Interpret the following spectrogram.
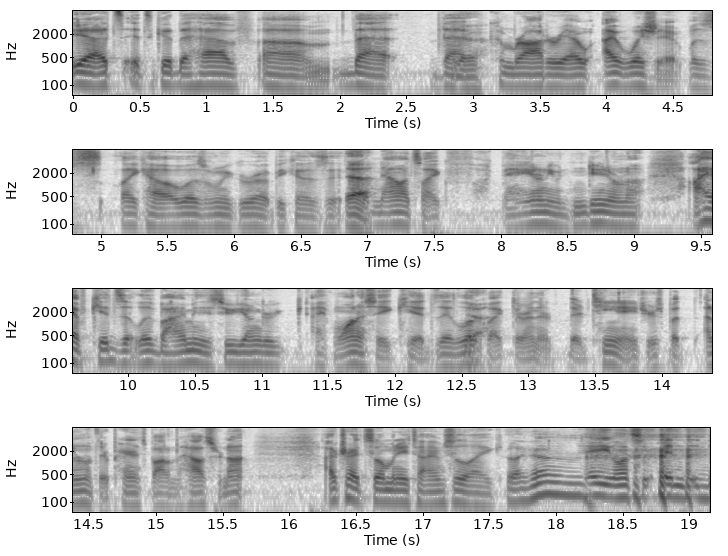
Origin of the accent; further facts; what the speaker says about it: Chino, California, United States; when I grew up in Chino, everybody played with everybody.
